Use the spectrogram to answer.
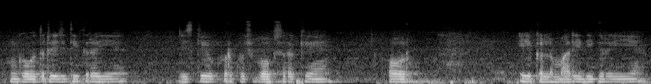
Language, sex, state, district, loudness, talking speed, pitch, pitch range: Hindi, male, Uttar Pradesh, Saharanpur, -19 LUFS, 145 wpm, 125 Hz, 120-125 Hz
